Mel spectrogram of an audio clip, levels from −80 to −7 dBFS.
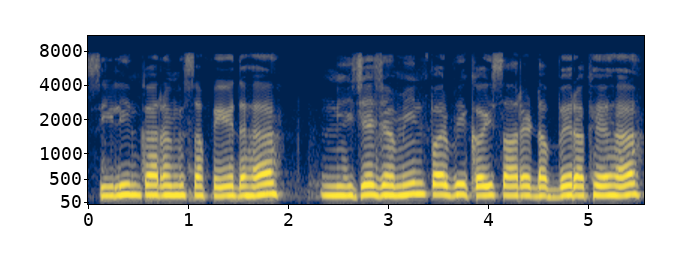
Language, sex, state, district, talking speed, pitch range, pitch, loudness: Hindi, male, Jharkhand, Garhwa, 150 wpm, 180-195 Hz, 185 Hz, -11 LUFS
